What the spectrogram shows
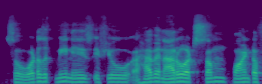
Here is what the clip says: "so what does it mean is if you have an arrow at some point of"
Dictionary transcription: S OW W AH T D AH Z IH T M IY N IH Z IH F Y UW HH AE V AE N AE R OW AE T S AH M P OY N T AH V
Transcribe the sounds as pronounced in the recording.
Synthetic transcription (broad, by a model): S OW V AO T D AH Z IH T M IY N IH Z IH F Y UW HH AE V AE N AE R OW AE T S AH M P OY N T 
